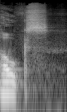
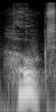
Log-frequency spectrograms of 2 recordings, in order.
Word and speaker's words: Hoax: Hoax. Hoax, sagt man das. Sagt man das so, genau. Hoax. Das ist ein Hoax.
